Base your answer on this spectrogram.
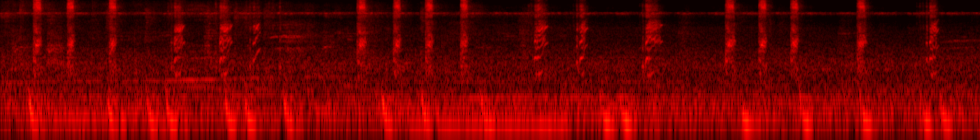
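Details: Squirrel giving repeated short, harsh barks, irregularly spaced, sometimes in quick pairs, roughly two or three per second. Beneath them runs a heavy low rumbling background with a thin steady high whine.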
